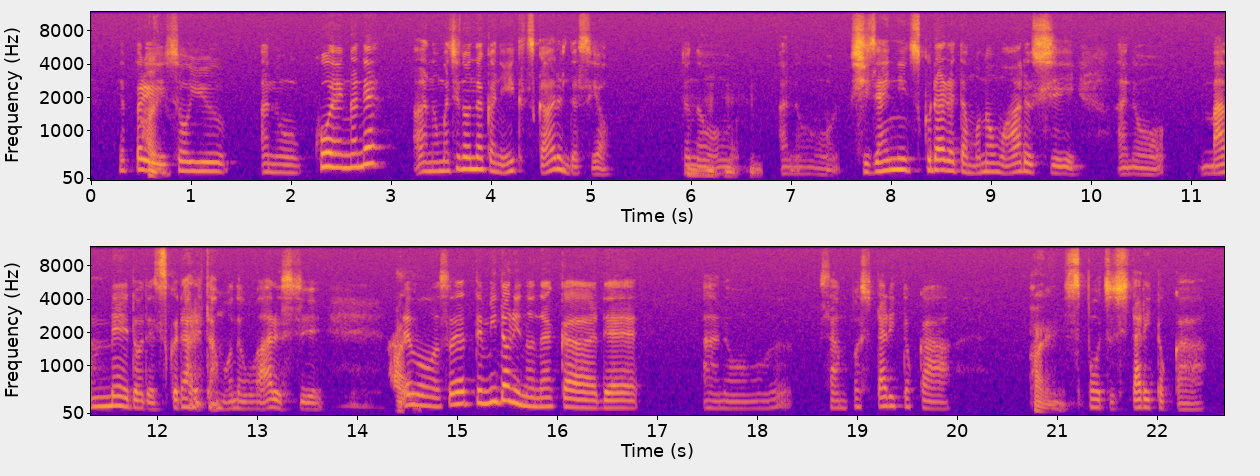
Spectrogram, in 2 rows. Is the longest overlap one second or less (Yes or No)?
Yes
